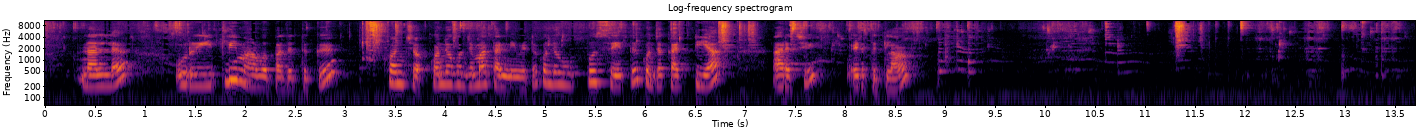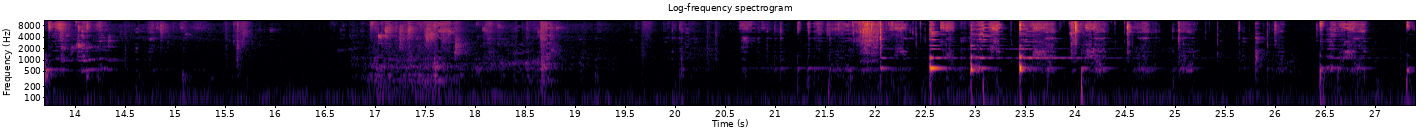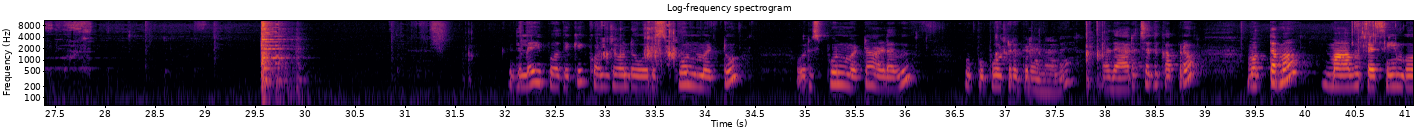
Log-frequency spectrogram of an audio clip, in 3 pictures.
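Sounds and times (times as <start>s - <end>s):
water drips and splashes: 3.0s - 16.0s, 16.8s - 18.9s
steel vessels clinking: 3.1s - 15.1s, 19.9s - 28.1s.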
